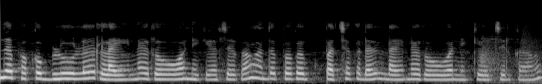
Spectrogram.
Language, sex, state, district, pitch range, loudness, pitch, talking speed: Tamil, female, Karnataka, Bangalore, 225-260 Hz, -19 LUFS, 240 Hz, 165 wpm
